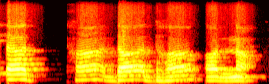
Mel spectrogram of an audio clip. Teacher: ऐसे वर्ण है जो हमारा जीभ है वह दांतों को स्पर्श करता है इस वजह से इसको बोला जाता है क्या गंतव्य व्यंजन याद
